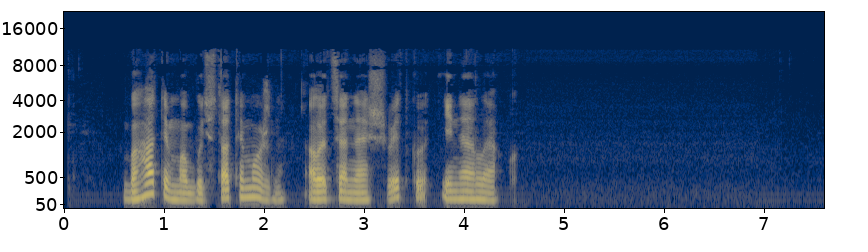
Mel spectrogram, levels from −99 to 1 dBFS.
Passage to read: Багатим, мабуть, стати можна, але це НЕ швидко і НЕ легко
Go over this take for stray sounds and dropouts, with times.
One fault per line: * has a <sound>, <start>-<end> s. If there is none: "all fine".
all fine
